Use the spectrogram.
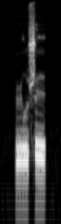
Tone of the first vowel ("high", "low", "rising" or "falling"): rising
